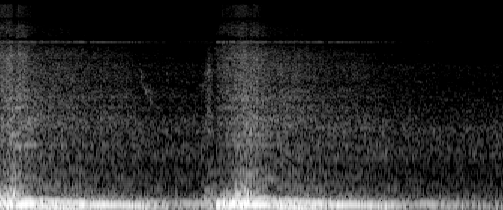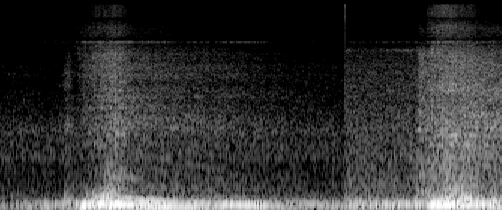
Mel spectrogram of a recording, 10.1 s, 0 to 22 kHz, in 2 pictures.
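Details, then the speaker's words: 2018 Cadillac Escalade 6.2 V8 after DOD delete with BTR cam kit and LS7 lifters, shorty headers and Magnaflow muffler with the flapper valve removed: three smooth throttle blips, deep rumble, no tick or miss. "And it's just a little bit of noise, which is what I was looking for. Something just slightly louder than stock, just so you know that there's a 6.2 in this thing."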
